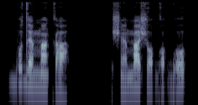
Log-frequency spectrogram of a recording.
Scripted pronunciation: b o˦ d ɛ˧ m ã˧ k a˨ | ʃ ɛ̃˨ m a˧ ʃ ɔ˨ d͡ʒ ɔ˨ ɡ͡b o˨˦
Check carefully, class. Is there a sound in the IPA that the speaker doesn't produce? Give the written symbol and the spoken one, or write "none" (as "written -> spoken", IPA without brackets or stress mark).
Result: d͡ʒ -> ɡ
